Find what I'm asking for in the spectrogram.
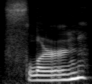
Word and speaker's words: Phlearn: His name is Aaron Nace, by the way, and his YouTube channel is called Phlearn.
